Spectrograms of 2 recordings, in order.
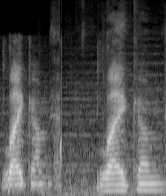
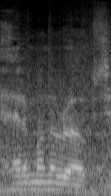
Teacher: The letter H in pronouns like him or his is usually dropped when the word is not being stressed.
